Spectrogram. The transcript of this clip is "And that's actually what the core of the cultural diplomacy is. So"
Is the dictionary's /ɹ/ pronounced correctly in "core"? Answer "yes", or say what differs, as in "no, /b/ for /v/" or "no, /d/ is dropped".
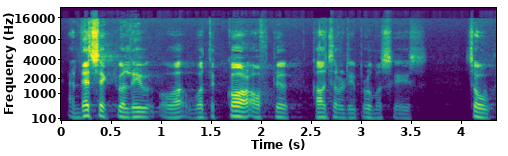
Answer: yes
